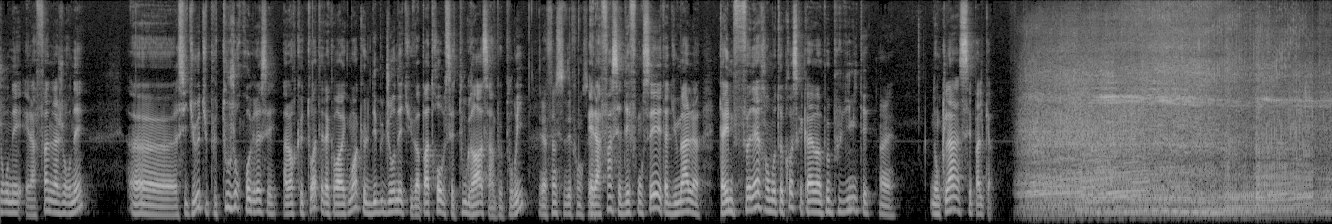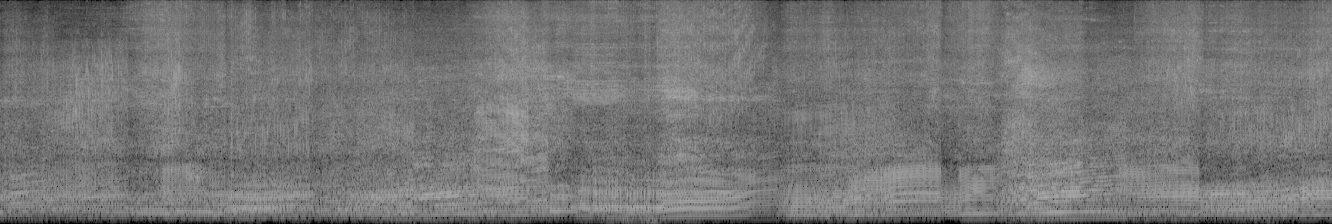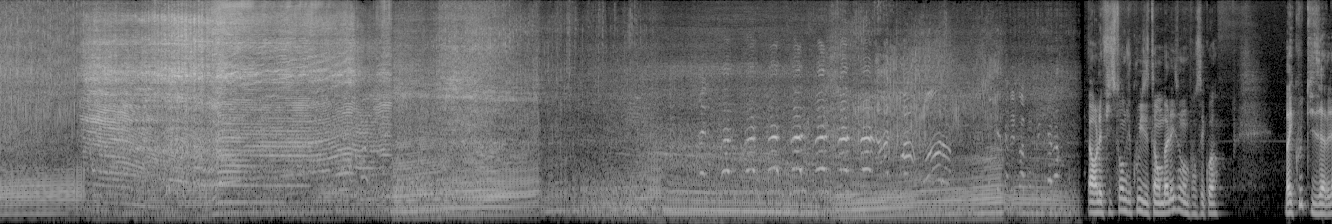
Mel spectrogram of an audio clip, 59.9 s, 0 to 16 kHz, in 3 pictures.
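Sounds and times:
high-pitched engine whine: 15.2 - 40.4, 41.0 - 52.0
small motorcycle engines revving: 15.2 - 56.2.

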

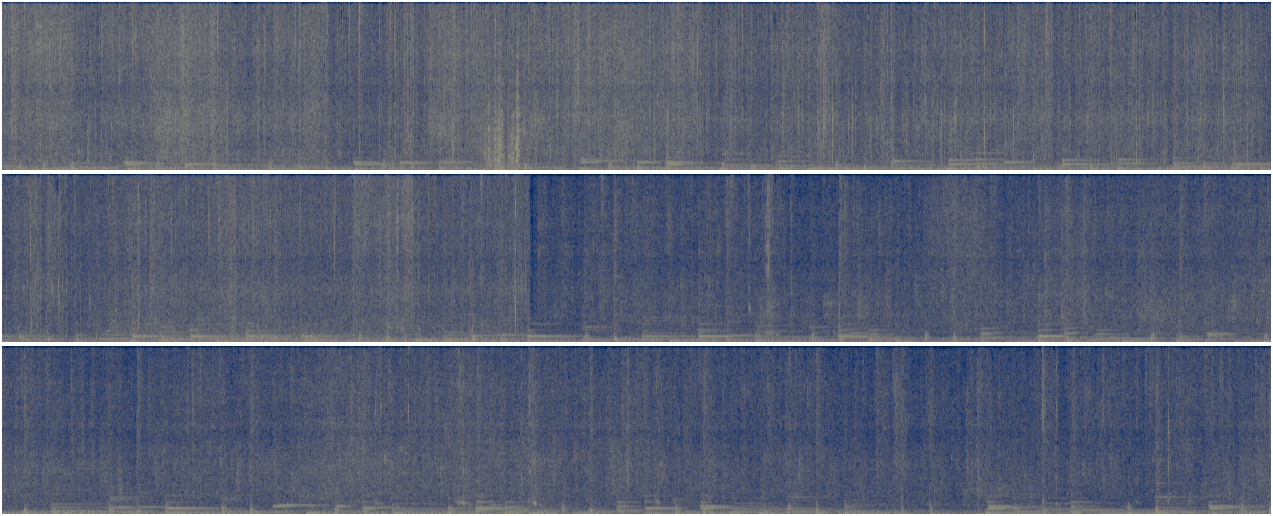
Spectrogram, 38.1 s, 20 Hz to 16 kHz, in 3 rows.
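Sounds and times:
steady hiss: 0.0 - 38.0.

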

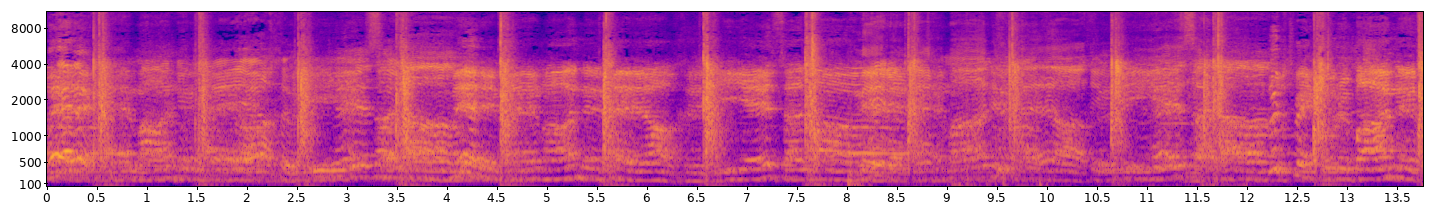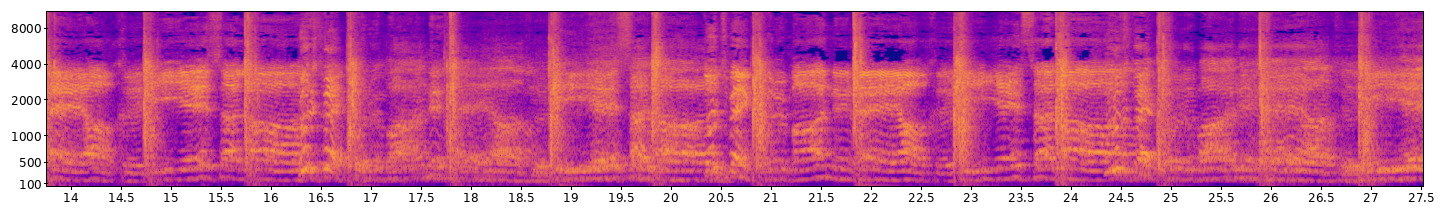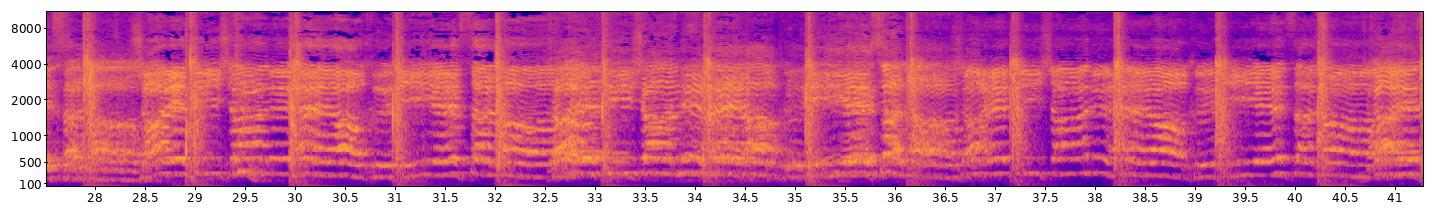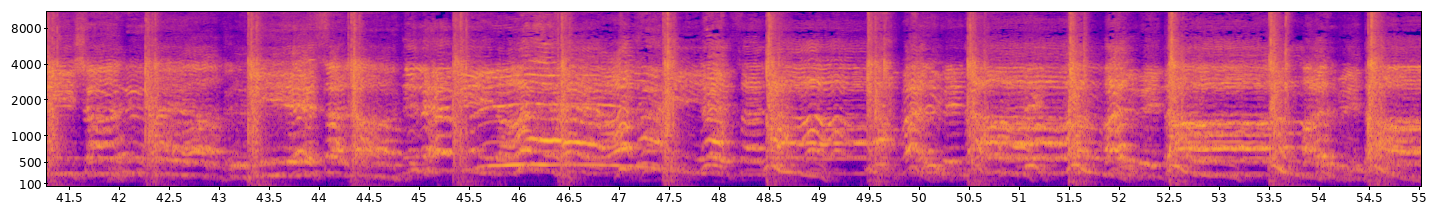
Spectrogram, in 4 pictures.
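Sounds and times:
men chanting in unison: 0.0 - 55.0
chest-beating slaps: 4.5 - 4.8, 6.5 - 6.9, 7.6 - 13.1, 26.8 - 27.2, 27.9 - 28.2, 28.9 - 29.3, 41.2 - 41.6, 47.4 - 47.8, 48.4 - 48.8, 49.5 - 54.9.

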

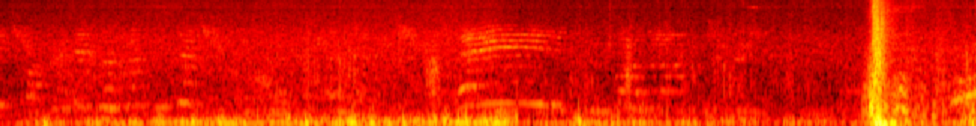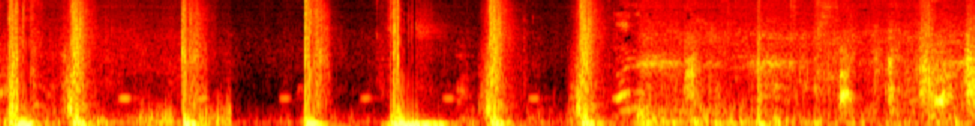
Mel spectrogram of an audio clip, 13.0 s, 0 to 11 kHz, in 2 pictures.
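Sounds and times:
punches with heavy thuds: 5.8 - 10.7.

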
